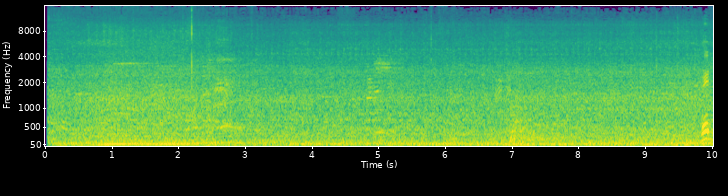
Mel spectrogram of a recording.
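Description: Outdoor street background: a steady low traffic rumble with faint voices now and then.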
